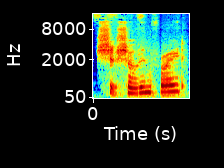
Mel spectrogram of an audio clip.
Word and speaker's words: Schadenfreude: Schadenfreude? – Yes, thank you.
